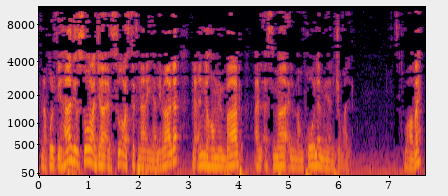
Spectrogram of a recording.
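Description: A man teaching Arabic grammar as a sheikh in a classroom lecture. He asks the class questions, answers them himself, and slows down to chant verses and examples. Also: a little high, fairly bright tone, husky.

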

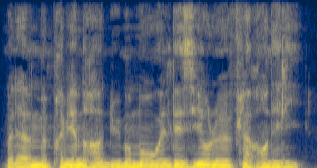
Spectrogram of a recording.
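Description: A man voicing a calm, scheming young female maid, politely deferential and matter-of-fact. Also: mid-range voice, brisk, natural voice. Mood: assured.

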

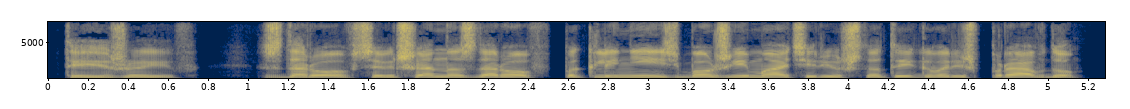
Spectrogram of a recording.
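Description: A man voicing a frightened, trembling old male doctor who talks in a shrill, agitated and pleading way. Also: moderate pace, a little mellow, dry recording, clean studio sound, lightly acted. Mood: frantic.

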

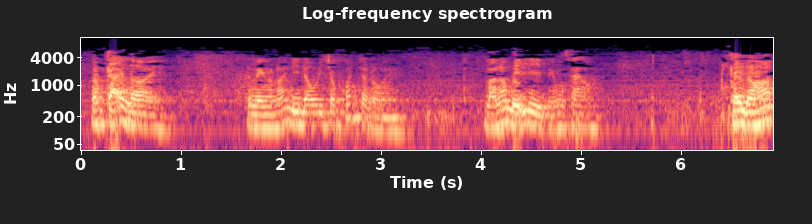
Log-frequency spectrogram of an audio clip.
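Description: Against a noisy background, a Buddhist monk with a mid-range voice gives a lay audience a casual dharma talk. He keeps repeating words and directing questions at them, and the audience comes through in the roomy, dull, lo-fi recording.

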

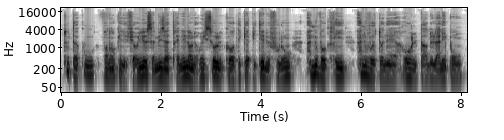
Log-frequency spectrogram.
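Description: A man narrating a classic novel in a steady, measured reading. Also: on the low side, slightly rough. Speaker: audiobook reader. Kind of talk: scripted narration.

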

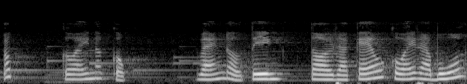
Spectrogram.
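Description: Woman narrator, calm even storytelling, slightly high voice, faint background music. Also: fairly quick, lo-fi sound. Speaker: audiobook narrator. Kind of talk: scripted novel narration.

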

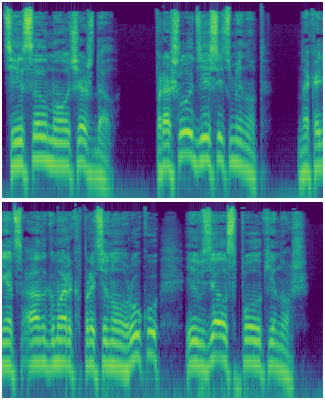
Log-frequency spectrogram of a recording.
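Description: A man reading an audiobook as narrator in an even storytelling manner. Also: fairly high pitch, moderate pace, no echo, studio quality.

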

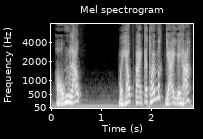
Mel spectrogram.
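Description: A woman's voice: fairly low pitch, expressive, fast talker, a little mellow, breathy edge, dry recording, soft background music. A woman voicing a stern, commanding aging father, giving curt orders.

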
